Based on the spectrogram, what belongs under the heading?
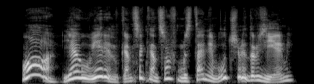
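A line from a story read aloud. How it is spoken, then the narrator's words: Cheerful promise. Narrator (Russian): весело пообещал Дингл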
